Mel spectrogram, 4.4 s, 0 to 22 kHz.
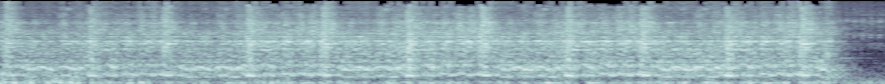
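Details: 1958 Chevrolet Bel Air 4-door hardtop, engine rebuilt at a vo-tech but never finished, first start attempt with 2-stroke gas in the carburetor: starter churns in a steady rhythm about four seconds, no firing. Cranks but won't start.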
